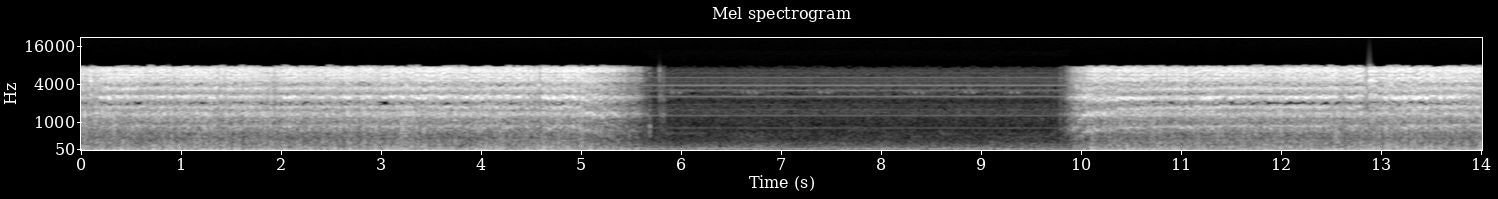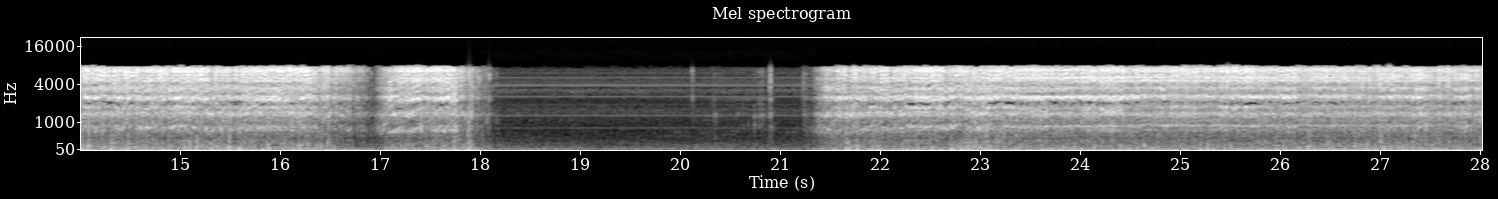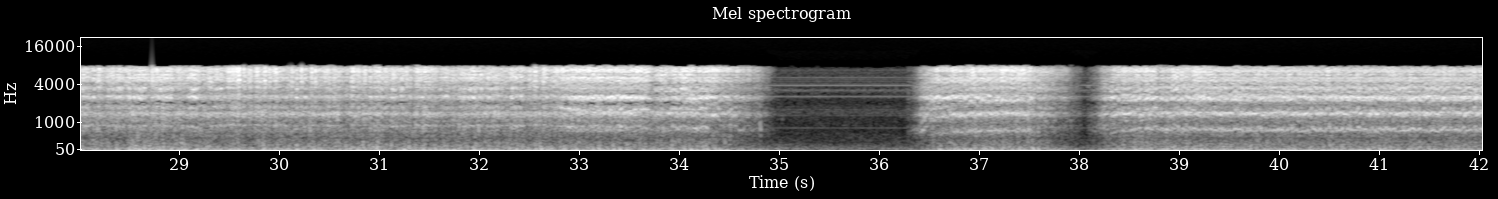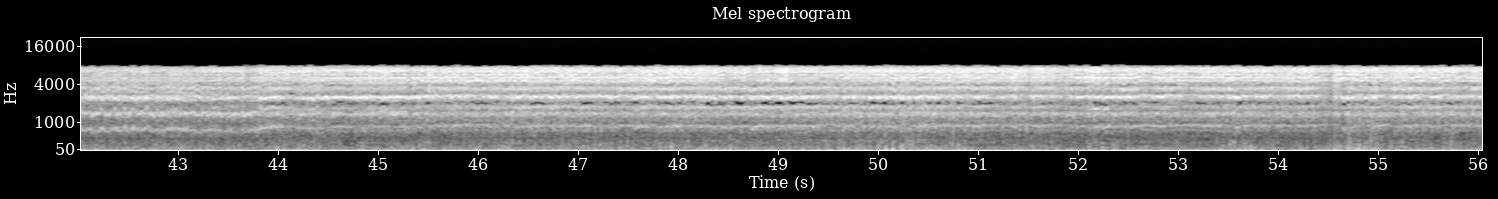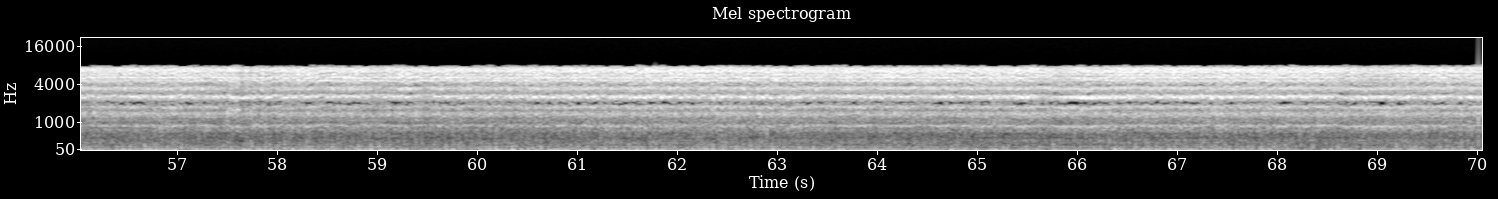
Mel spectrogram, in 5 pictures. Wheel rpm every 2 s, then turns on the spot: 230, 230, 180, 0, 0, 170, 230, 220, 160, 30, 20, 180, 220, 230, 230, 230, 220, 80, 80, 140, 160, 170, 210, 230, 230, 230, 230, 230, 230, 230, 230, 230, 230, 230, 230.
none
